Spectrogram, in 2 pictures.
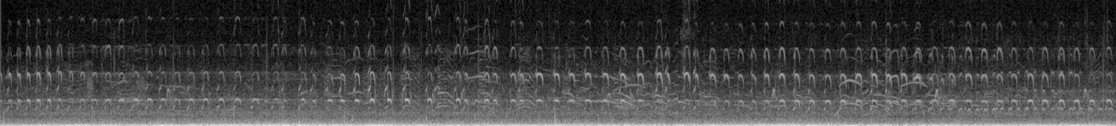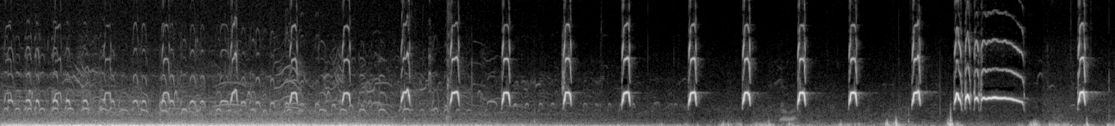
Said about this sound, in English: This has been WSHU's Bird Song Break featuring the American Oyster Catcher.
